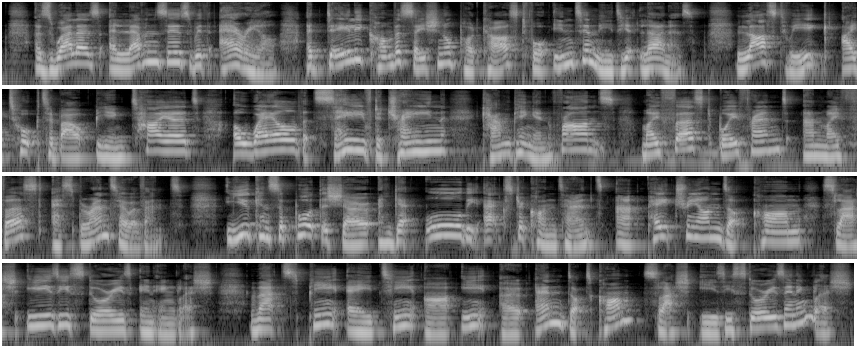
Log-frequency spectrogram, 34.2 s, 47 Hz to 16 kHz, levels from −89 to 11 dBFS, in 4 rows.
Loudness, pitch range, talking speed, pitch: -20 LUFS, 140-210 Hz, 110 wpm, 170 Hz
